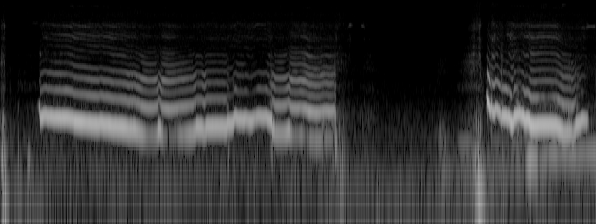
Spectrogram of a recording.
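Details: A silly puppy named Pumpkin, with no added sounds, gives long, wavering whines that dip and rise in pitch, then a second rising whine.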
